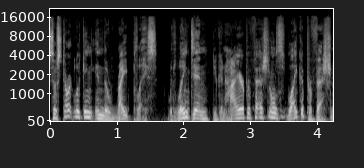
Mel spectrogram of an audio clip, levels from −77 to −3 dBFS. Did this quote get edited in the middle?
no; 0 cuts

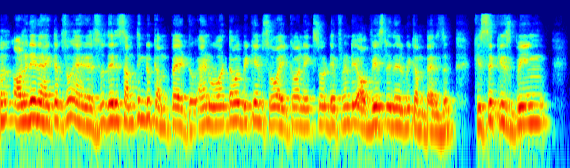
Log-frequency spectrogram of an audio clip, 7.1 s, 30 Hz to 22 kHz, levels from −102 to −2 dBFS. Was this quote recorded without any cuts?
no; 1 cut; at 5.7 s

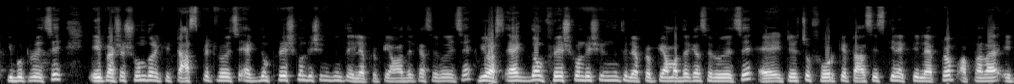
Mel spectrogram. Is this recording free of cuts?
no; 2 cuts; at 4.7 s, 7.6 s

